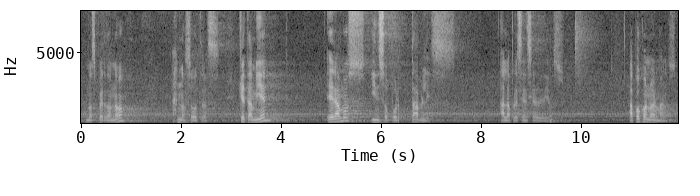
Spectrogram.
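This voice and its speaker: A man's voice: medium pitch, lively intonation, slow, long pauses, noisy background. A man with a Mexican accent preaching a sermon, chatting with the congregation, asking questions and mimicking people. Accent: Mexican Spanish. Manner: conversational, asks the congregation questions, mocking mimicry. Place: church hall. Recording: long hall reverb, faint ambience.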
